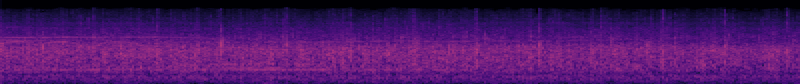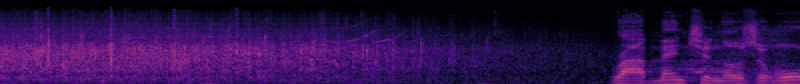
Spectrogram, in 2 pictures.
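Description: A large crowd applauds in an open stadium and the applause fades away.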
